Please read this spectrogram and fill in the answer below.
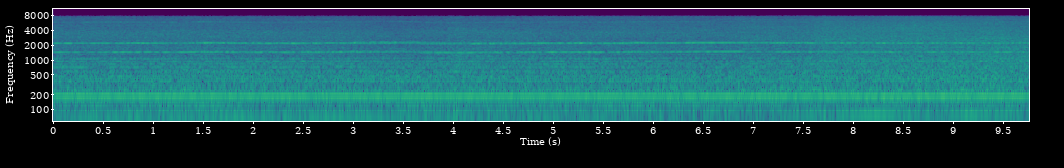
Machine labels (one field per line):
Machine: pump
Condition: normal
